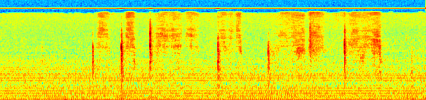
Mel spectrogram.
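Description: Chalk writing on a chalkboard as an equation is written out: faint, scattered short taps and scratches of the chalk, several a second.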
